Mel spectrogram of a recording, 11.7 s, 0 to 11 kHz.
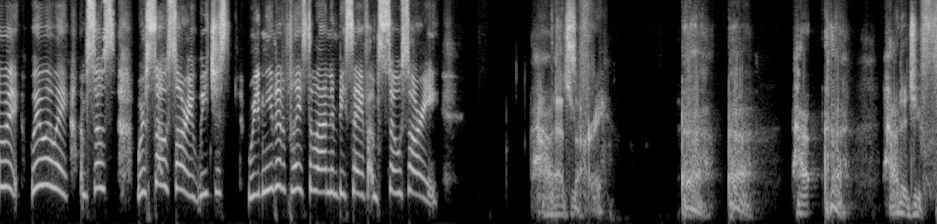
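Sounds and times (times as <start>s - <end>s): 
speech: 0.4s - 5.8s, 6.6s - 7.7s, 8.5s - 11.6s
person clearing throat: 8.5s - 10.8s
person coughing: 8.5s - 10.8s.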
